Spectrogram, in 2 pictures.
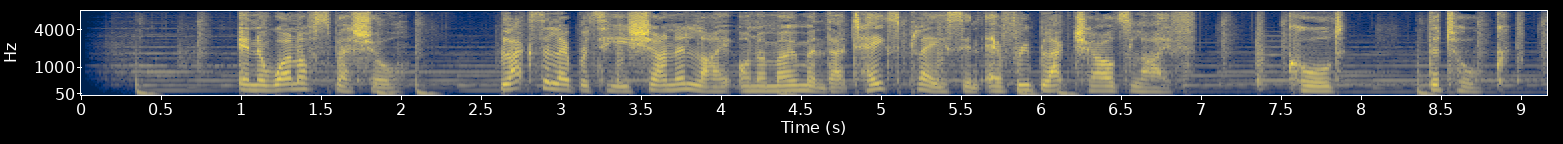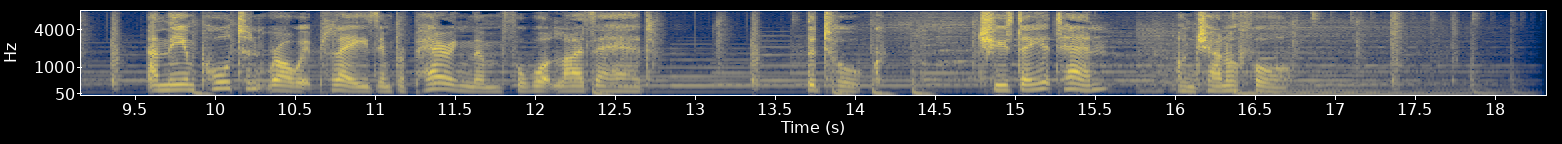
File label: promo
